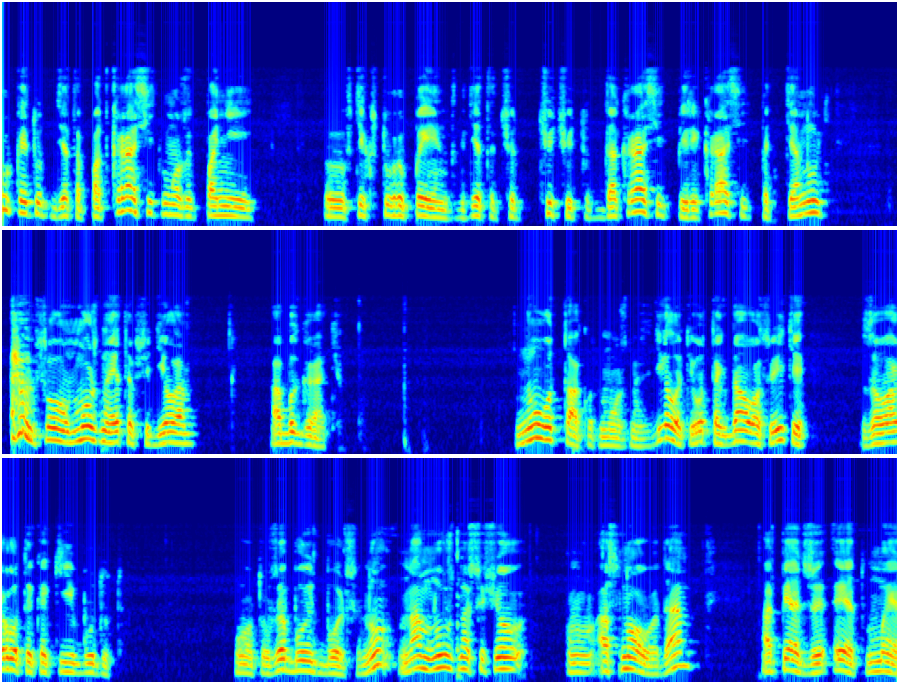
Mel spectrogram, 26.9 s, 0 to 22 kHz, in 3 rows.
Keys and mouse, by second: 11.1-12.8 middle drag, 16.0-21.5 middle drag, 22.7 click, 23.6-24.2 middle drag, 25.6-26.8 drag.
